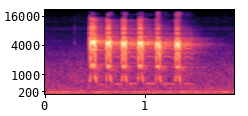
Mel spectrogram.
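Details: Yellow-crowned amazon chick being hand-fed: a quick run of six harsh, raspy squawks packed into under a second, each sharp and high, over a steady low hum in a quiet indoor setting.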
